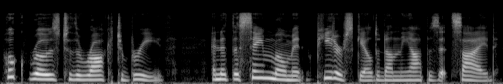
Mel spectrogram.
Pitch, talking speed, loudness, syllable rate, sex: 215 Hz, 225 wpm, -18 LUFS, 5.7 syllables/s, female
